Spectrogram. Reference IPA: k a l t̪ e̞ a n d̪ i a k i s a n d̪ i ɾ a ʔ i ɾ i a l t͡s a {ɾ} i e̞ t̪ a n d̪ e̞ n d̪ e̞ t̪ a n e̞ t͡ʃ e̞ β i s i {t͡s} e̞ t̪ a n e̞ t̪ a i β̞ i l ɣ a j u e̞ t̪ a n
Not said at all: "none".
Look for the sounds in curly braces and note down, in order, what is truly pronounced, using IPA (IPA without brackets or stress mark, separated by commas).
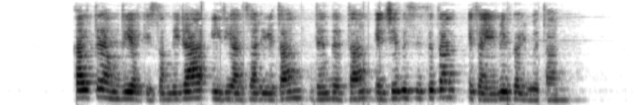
ɾ, t͡s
